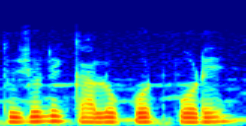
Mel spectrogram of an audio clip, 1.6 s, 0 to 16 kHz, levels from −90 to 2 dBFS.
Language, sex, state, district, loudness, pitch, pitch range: Bengali, male, West Bengal, Darjeeling, -16 LUFS, 135 Hz, 130-145 Hz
